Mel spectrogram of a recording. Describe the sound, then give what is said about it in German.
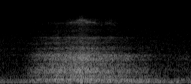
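A deep breath in and slow breath out during a meditation exercise, heard as one soft, airy, breathy swell that rises and fades over about two seconds. “tief einatmen und langsam wieder ausatmen. Na, ich mache das jetzt einfach mal, kannst du auch gerne mitmachen. Einatmen und wieder ausatmen.”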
